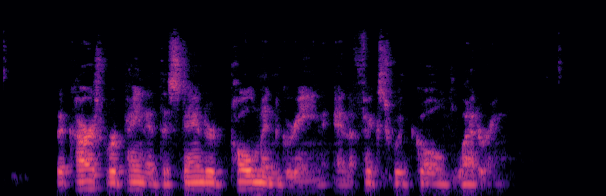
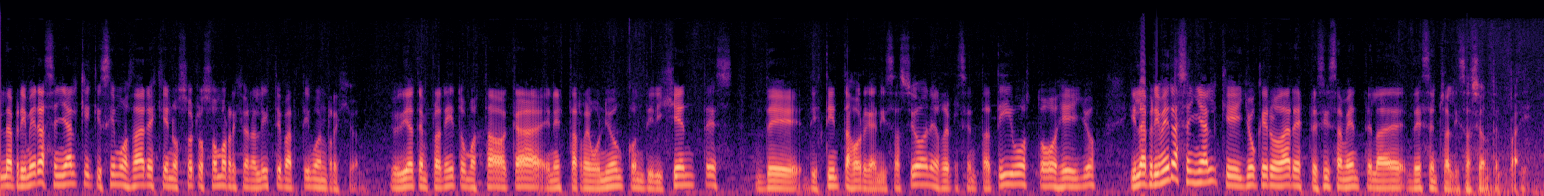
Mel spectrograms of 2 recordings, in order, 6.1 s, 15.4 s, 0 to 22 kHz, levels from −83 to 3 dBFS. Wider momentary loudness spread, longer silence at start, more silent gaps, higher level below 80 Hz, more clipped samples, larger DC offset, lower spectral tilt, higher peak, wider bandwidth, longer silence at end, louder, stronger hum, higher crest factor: first, 12 LU vs 9 LU; first, 0.55 s vs 0 s; neither; second, -72 dBFS vs -40 dBFS; neither; neither; second, -4.5 dB/octave vs -8 dB/octave; second, -12 dBFS vs 0 dBFS; about the same, 12.5 kHz vs 12.5 kHz; first, 1.05 s vs 0 s; second, -31 LUFS vs -15 LUFS; neither; first, 20 dB vs 14 dB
